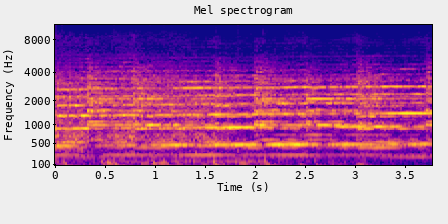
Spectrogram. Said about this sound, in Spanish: las sirenas, las campanas que van a recordar el bombardeo.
